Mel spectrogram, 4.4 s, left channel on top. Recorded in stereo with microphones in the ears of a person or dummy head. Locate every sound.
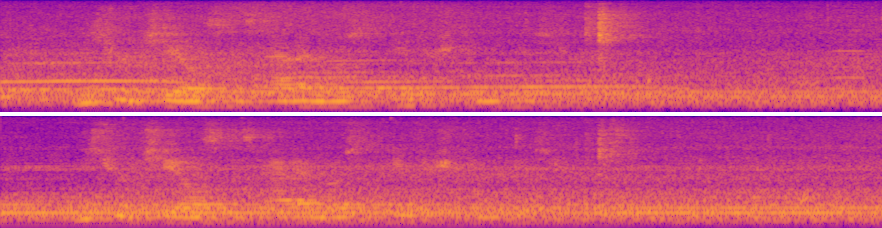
0.3 s a man speaking: 45° right (ahead or behind), 9.5 m
2.9 s a microwave: 15° left (ahead or behind), 4 m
